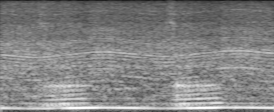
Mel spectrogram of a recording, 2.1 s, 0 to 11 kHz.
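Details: 2014 Ford Fiesta 1.0 Zetec Rocam, 88,284 km, after pistons replaced for piston slap and head work, oil light no longer on, warm with fan running: two clean throttle blips, revs rising and falling smoothly, no knock or rattle; normal revving.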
